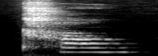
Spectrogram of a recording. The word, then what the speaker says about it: 汤: And if you go to the restaurant, you ask for 汤, first tone, it means soup.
